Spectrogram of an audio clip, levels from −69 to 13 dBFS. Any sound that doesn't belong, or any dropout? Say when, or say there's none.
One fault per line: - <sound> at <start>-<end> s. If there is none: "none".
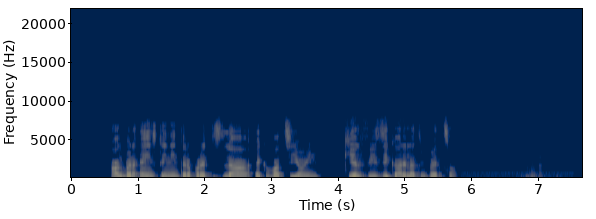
- laugh at 6.7-7.4 s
